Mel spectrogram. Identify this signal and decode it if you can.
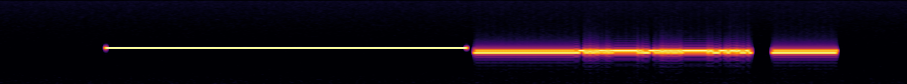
Fax machine handshake, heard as a long tone and a warble.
